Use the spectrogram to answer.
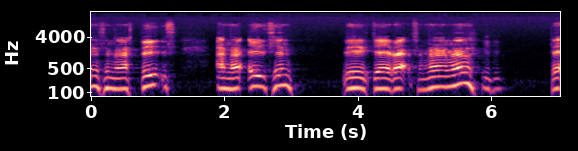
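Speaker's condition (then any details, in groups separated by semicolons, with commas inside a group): Dystonia; mouth impairment affects speech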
